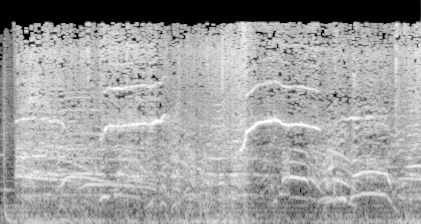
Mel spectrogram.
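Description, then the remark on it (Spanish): A loud group of students on the University of Navarra campus shouting homophobic insults at Interior Minister Fernando Grande-Marlaska, overlapping voices rising in harsh chants and yells amid a dense hubbub that continues throughout. “Gritos de maricón dirigido por un grupo de estudiantes hacia el ministro del Interior, Fernando Grande Marlaska, que participaba en unas jornadas organizadas por la universidad.”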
